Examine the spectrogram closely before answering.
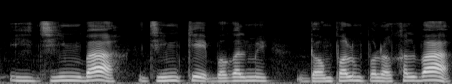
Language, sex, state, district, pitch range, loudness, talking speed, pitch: Hindi, male, Bihar, East Champaran, 155-180 Hz, -18 LUFS, 160 wpm, 170 Hz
